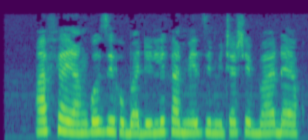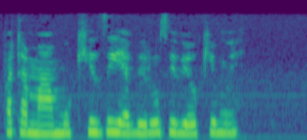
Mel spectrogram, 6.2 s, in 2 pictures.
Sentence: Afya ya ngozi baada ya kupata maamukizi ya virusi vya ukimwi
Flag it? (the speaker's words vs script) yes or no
yes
